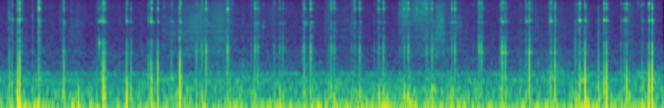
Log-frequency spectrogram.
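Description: Fingernails tap rapidly and irregularly on a small blue glass perfume bottle with a silver cap held in the hands. Each tap is a short, bright click with a high glassy ping that dies almost instantly. A steady low rumble sits underneath throughout.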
